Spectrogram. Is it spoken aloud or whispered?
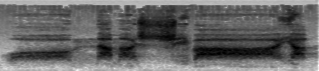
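whispered. It is whispered without full voice.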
